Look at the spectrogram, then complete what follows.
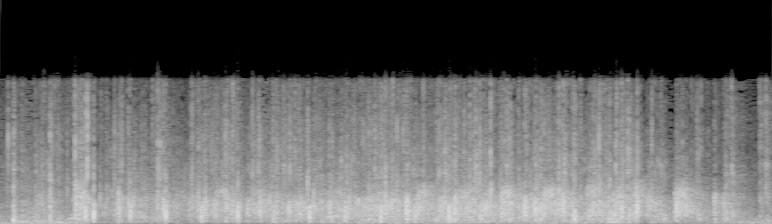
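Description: Audience applauding. Dense clapping starts about half a second in and stops just before the end.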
